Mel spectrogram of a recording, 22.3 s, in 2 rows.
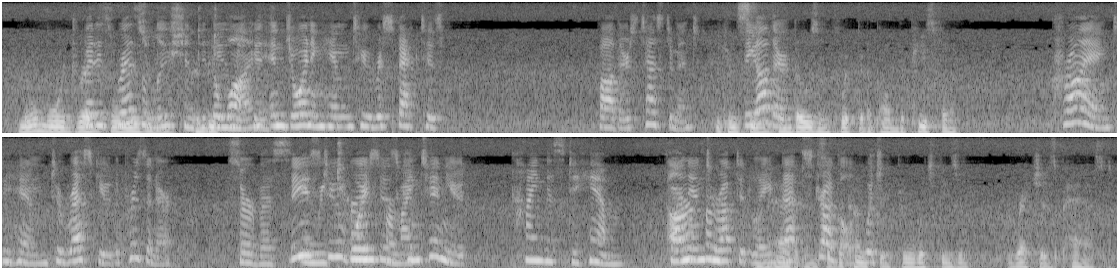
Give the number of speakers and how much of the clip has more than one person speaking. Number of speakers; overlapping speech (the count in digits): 3, about 27%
